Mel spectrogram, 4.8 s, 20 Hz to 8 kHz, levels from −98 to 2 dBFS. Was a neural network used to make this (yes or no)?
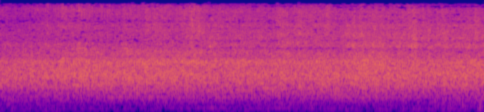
yes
